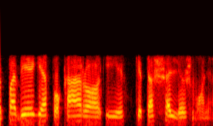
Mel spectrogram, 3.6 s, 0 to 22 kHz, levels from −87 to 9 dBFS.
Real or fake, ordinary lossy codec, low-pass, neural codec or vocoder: real; AAC, 32 kbps; 3.6 kHz; none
